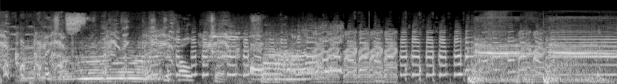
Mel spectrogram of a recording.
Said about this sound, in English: It's like, was that like a cow cavalry charge? It was like a cow blowing, and then there was a cavalry charge. I just figured that we needed that.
